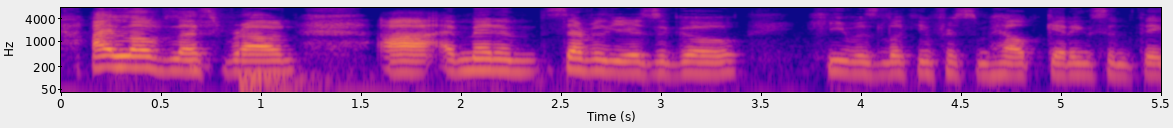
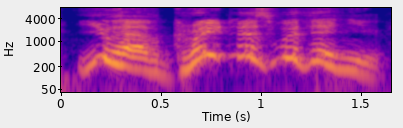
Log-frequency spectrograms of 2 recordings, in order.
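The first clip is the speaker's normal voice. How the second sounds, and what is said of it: Imitates another person's voice. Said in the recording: “my Les Brown impression”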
